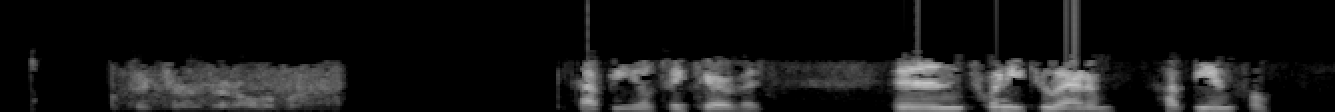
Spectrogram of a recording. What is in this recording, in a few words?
Police Dispatch, scanner; Phoenix; 200 Black Mountain Precinct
